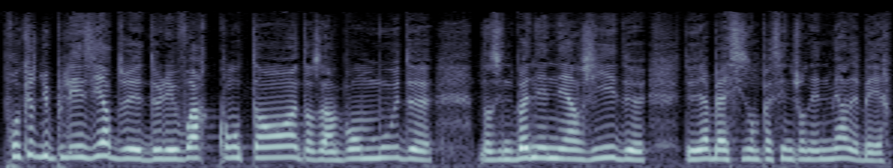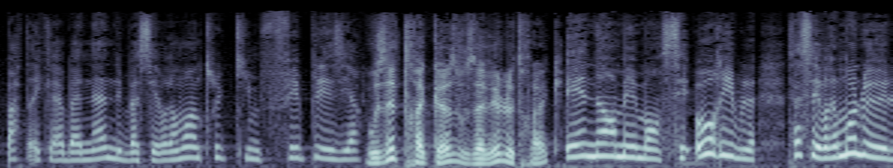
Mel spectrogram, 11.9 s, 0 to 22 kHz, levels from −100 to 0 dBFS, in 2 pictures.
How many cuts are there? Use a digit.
0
